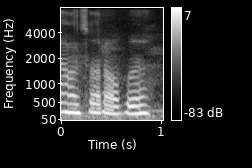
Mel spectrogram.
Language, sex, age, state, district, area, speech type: Bodo, female, 30-45, Assam, Udalguri, rural, spontaneous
